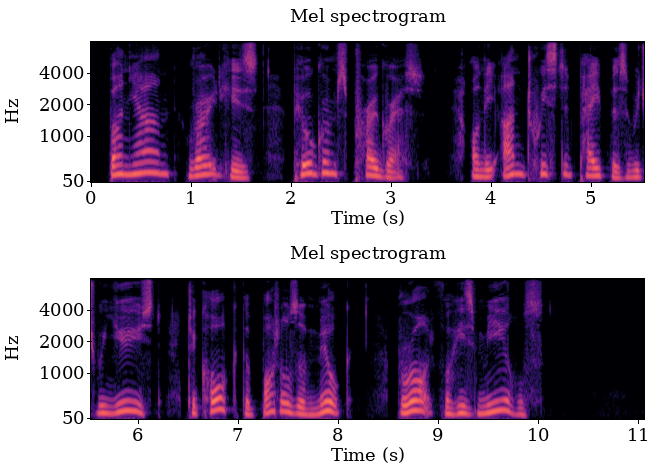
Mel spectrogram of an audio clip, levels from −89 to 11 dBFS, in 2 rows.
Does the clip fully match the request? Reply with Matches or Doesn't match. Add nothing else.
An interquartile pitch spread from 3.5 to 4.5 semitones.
Doesn't match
